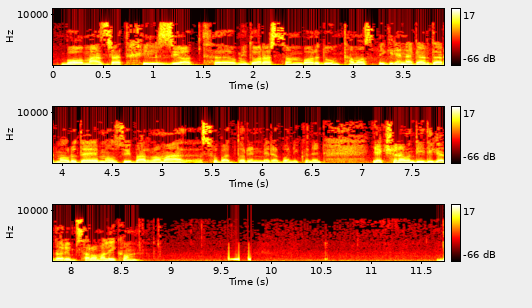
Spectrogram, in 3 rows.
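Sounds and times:
speech: 0.1 - 9.0
phone line clicks cutting off during a radio call-in show: 9.6 - 9.8.

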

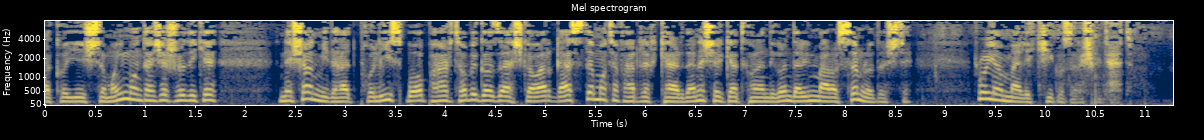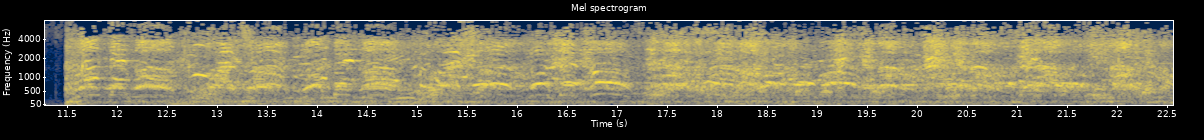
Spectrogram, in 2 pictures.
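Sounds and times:
speech: 0.0 - 15.9
crowd shouting at a funeral procession in Tehran: 11.5 - 22.5.

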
